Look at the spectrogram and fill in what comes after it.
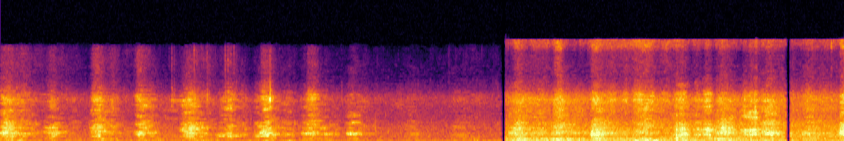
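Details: Labrador Retriever, kept with a German Shepherd, panting in quick rhythmic breathy bursts about three per second, then a louder stretch of rough, noisy breathing and rustling.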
